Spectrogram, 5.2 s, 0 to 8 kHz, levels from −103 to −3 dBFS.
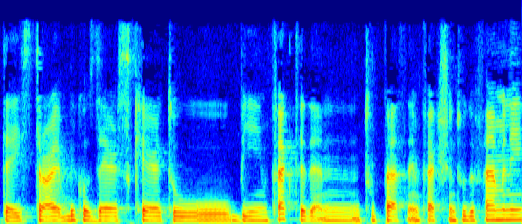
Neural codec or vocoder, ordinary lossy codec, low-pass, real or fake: none; MP3, 48 kbps; 7.2 kHz; real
